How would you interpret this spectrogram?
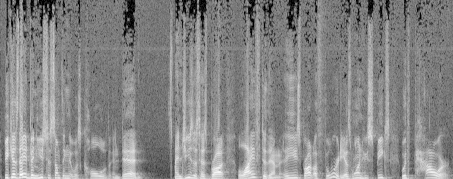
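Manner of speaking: ordinary talk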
